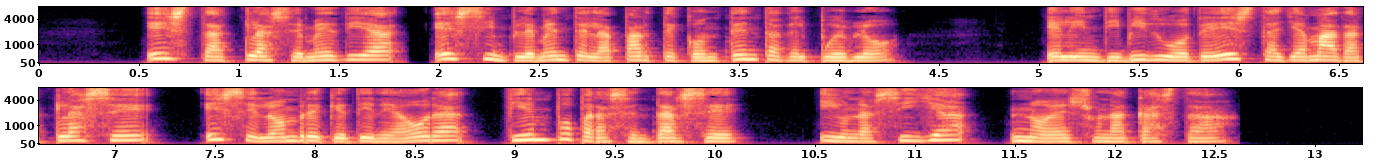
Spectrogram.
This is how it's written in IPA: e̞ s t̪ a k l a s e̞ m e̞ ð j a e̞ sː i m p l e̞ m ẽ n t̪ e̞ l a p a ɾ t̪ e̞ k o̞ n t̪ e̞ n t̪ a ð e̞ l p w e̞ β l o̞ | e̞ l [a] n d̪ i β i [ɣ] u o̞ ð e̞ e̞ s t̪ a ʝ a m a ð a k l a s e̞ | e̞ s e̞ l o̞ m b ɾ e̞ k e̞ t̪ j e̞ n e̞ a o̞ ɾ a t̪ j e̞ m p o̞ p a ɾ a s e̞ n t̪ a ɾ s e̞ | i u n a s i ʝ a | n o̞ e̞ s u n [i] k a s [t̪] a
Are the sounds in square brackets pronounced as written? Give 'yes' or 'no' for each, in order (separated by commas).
no, no, no, yes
